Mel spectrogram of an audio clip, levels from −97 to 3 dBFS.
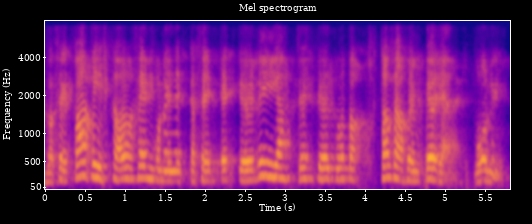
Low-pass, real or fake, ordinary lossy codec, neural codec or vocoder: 7.2 kHz; fake; none; codec, 16 kHz, 1 kbps, FreqCodec, smaller model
